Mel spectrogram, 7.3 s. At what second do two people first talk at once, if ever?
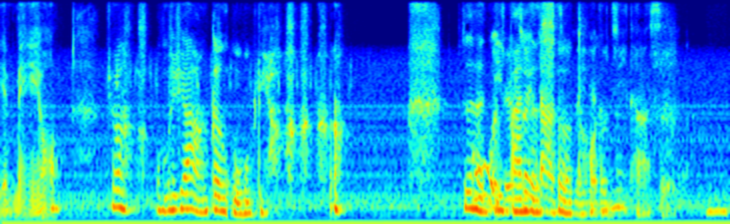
5 s

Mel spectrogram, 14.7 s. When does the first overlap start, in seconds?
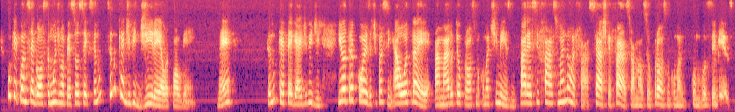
none

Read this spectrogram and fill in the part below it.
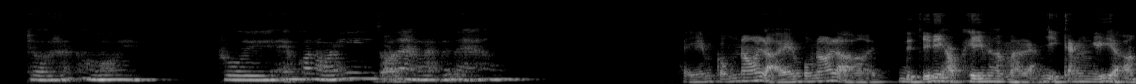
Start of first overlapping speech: none

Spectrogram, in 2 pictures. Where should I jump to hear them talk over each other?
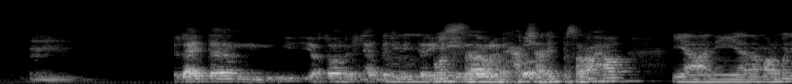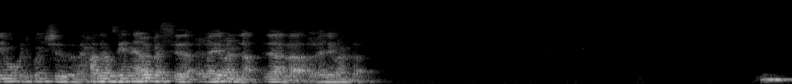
4 s

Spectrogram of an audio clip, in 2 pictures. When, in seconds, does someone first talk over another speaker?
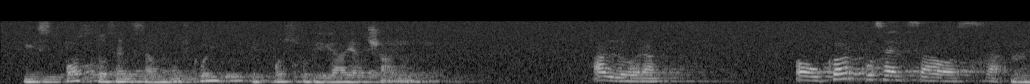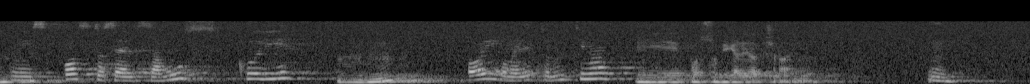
none

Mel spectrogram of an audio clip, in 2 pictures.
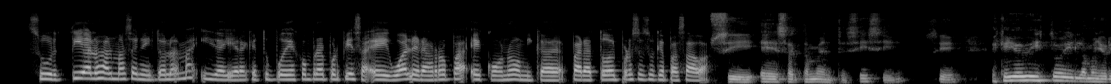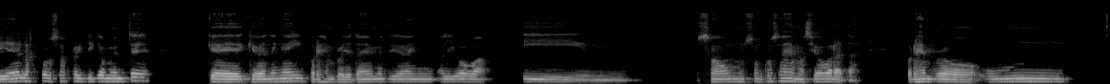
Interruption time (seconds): none

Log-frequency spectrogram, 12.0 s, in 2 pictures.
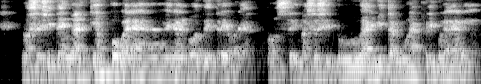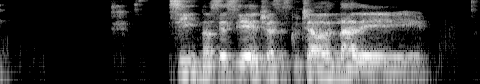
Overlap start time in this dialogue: none

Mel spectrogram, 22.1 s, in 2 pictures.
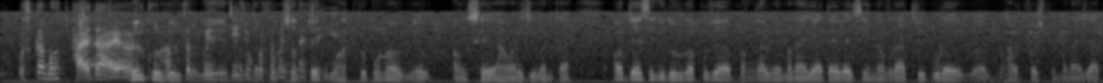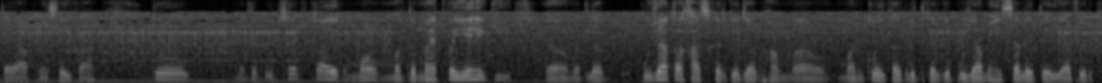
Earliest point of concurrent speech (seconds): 1 s

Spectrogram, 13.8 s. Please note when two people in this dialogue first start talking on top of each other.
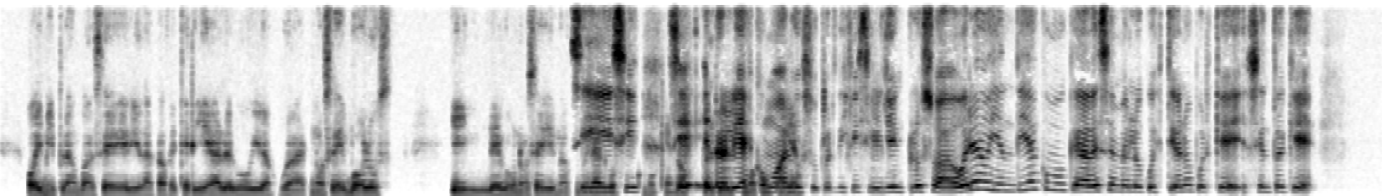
6 s

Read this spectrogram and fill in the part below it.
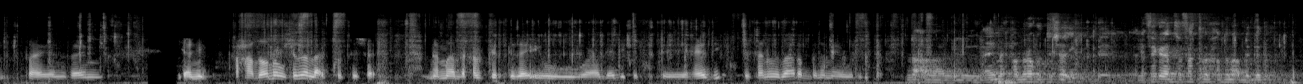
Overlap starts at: none

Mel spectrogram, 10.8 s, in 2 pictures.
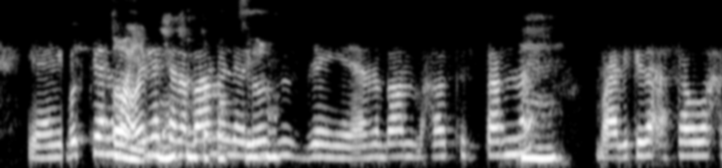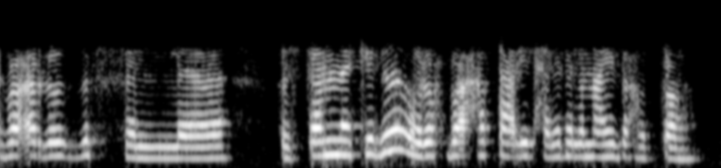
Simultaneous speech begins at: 1 s

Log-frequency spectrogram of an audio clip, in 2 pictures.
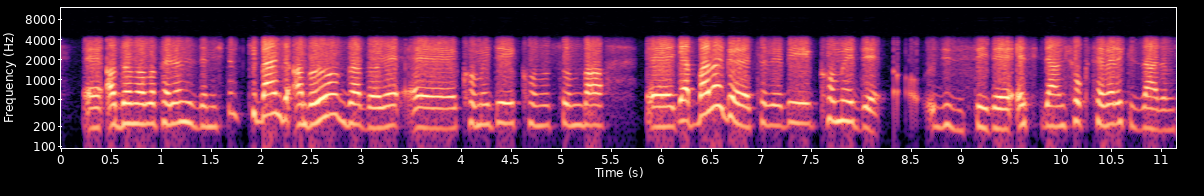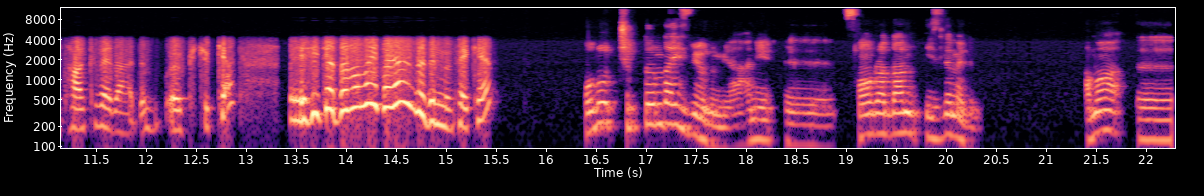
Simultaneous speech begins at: none

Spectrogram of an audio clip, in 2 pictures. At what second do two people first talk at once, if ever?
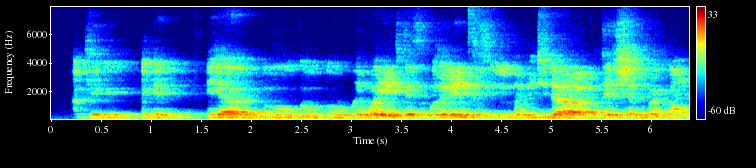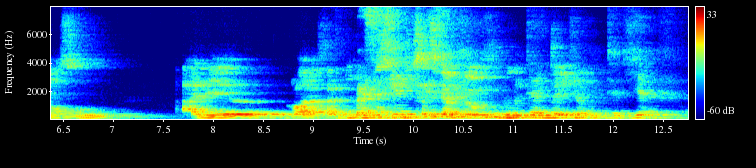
9 s

